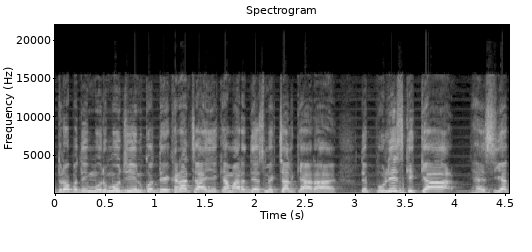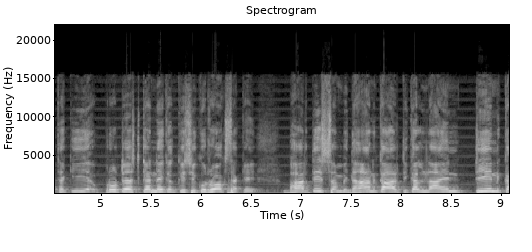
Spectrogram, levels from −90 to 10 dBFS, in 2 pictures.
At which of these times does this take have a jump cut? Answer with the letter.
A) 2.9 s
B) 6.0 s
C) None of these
C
